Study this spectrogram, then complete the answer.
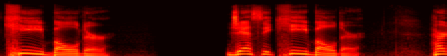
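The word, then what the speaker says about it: Czebotar: boulder yeah that's it it's not it's not g bolter it's key boulder jessie key boulder her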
